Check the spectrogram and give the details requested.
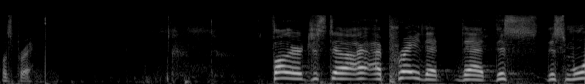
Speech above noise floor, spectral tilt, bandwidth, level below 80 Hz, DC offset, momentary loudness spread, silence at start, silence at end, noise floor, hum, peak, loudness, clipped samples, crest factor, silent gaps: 43 dB; -3.5 dB/octave; 11 kHz; -66 dBFS; under 0.1%; 14 LU; 0.05 s; 0 s; -72 dBFS; none; -12 dBFS; -29 LUFS; under 0.1%; 18 dB; none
